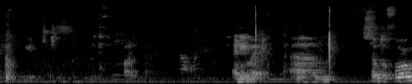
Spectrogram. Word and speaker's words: Oedipus: I grew up, so I pronounce it the American way, Oedipus. However, the proper Greek pronunciation is actually Oedipus. It's not a D, it's actually a TH.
